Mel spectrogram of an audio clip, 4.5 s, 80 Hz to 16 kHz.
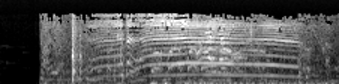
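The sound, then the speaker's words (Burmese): A two-year-old child cries in a tarpaulin hut at a camp. The loud, continuous wail wavers in pitch and starts after a short silence, with low rumbling underneath. “ဒေါ်ဘရိုနီကာတယောက်ငိုနေတဲ့အသက်2နှစ်အရွယ်ကလေးငယ်ကိုနှုတ်တိုက်ဖို့နှုတ်စီဖြော်နေပါတယ”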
